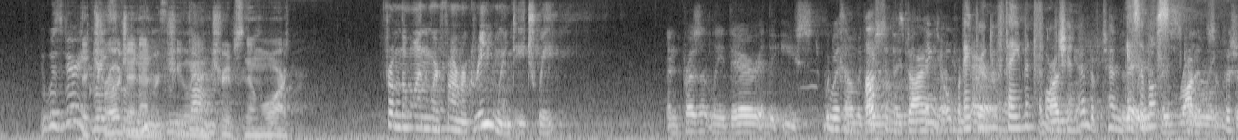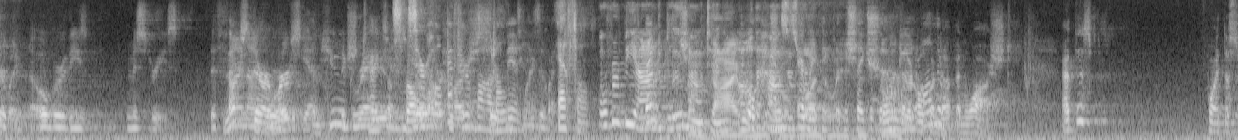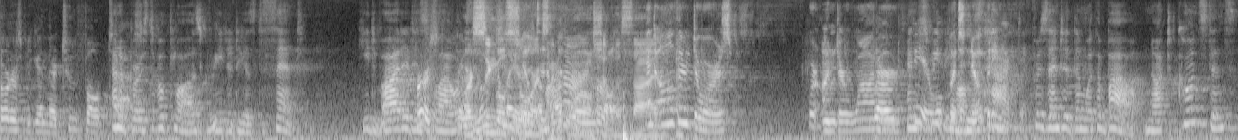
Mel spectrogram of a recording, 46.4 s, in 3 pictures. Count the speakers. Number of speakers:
seven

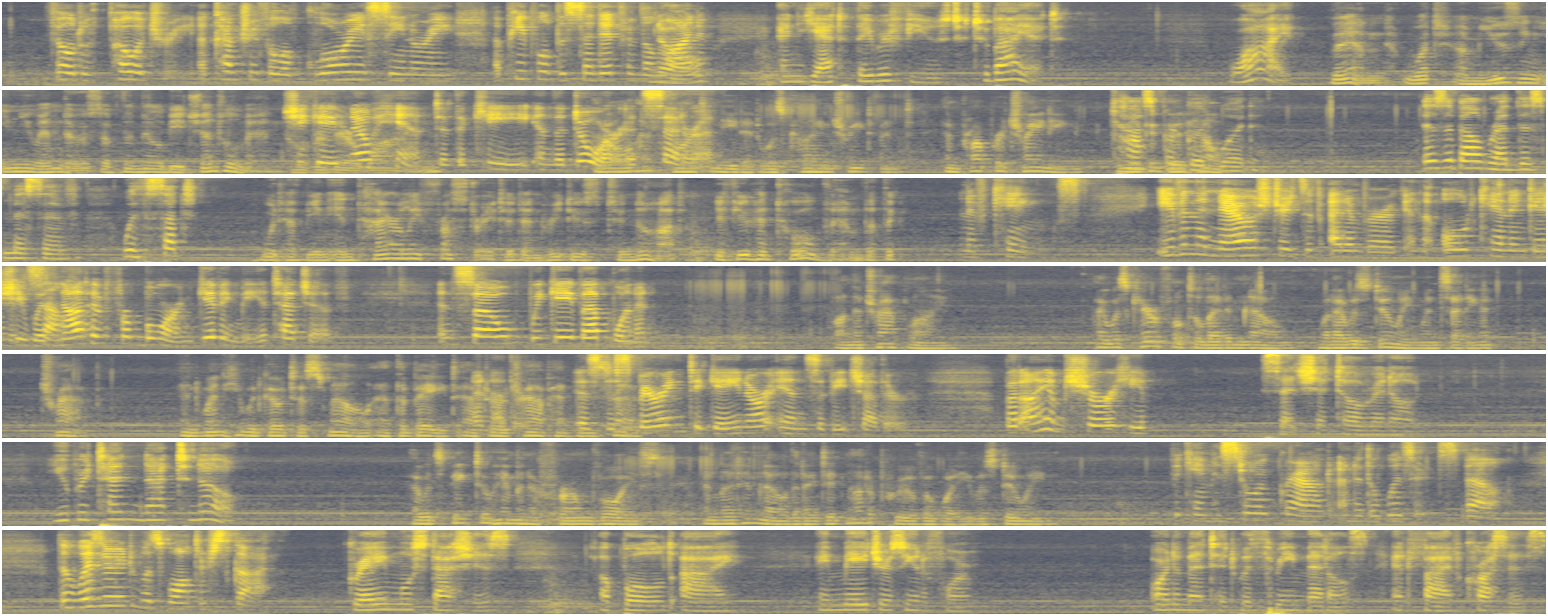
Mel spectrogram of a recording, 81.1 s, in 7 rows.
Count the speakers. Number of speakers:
six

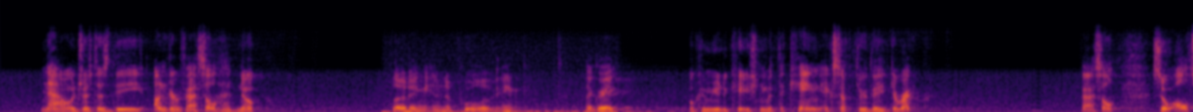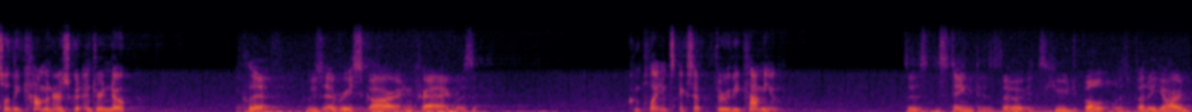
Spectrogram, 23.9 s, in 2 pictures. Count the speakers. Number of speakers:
two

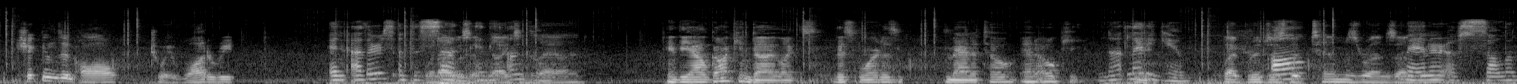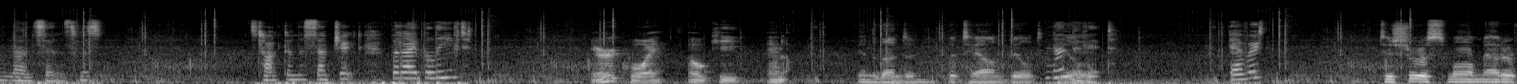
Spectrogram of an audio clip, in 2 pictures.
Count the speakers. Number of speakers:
four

